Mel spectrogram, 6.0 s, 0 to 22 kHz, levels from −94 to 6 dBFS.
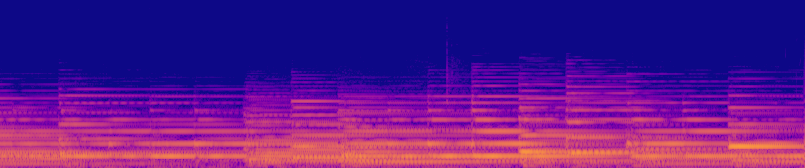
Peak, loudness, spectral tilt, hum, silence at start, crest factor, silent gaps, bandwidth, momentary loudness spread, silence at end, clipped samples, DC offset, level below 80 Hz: -12 dBFS; -27 LUFS; -11.5 dB/octave; none; 0 s; 14 dB; none; 3.8 kHz; 8 LU; 0 s; under 0.1%; under 0.1%; -52 dBFS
